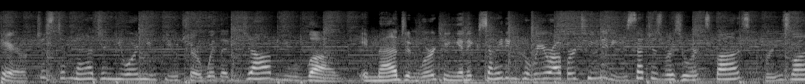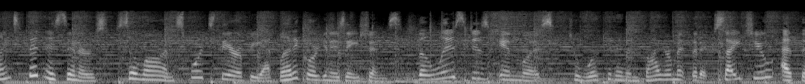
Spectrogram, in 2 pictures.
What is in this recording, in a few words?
RADIO Daytona College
